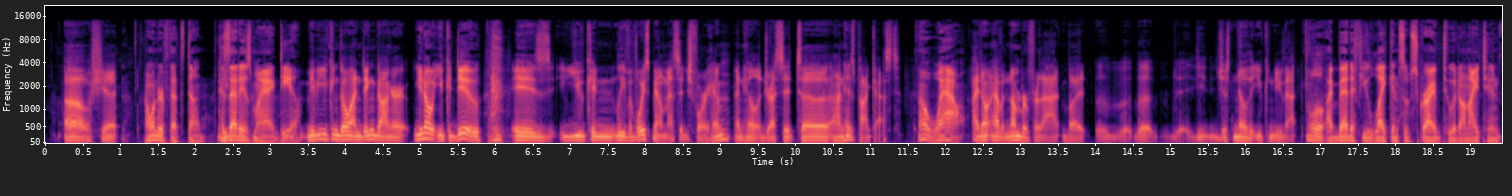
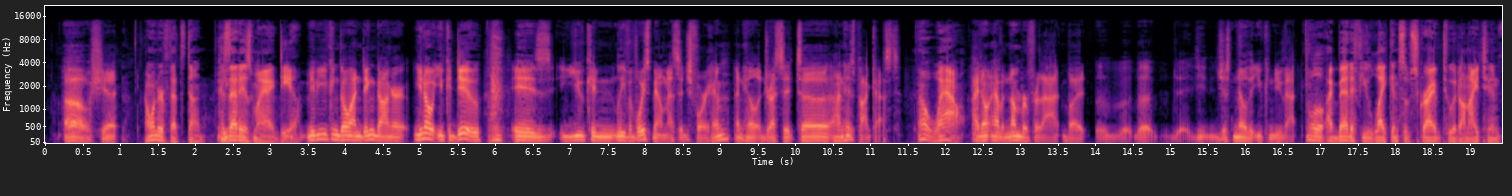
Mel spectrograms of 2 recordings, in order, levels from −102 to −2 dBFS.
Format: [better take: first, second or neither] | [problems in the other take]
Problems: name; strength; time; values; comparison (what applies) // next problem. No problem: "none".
first | garbled, watery; slightly; nothing above 14.5 kHz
